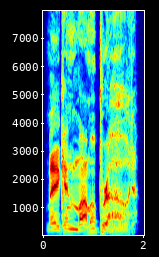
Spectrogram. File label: chatter positive; ranger; frag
